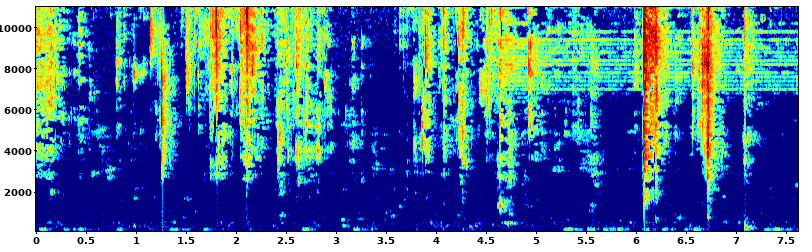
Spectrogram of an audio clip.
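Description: Close-miked eating: wet chewing and lip smacks, with irregular sharp smacks, the two loudest about six seconds in and again just after.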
